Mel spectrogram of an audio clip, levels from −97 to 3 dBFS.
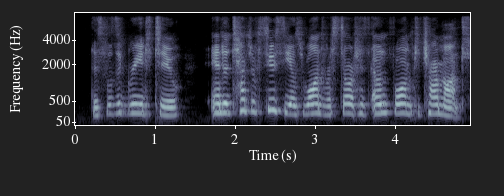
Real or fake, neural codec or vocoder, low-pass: fake; codec, 44.1 kHz, 7.8 kbps, Pupu-Codec; 7.2 kHz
